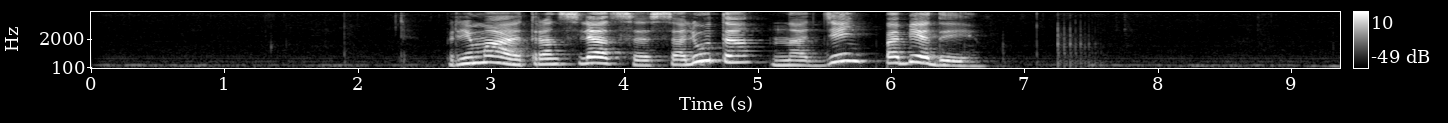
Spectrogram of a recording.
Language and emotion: Russian, positive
